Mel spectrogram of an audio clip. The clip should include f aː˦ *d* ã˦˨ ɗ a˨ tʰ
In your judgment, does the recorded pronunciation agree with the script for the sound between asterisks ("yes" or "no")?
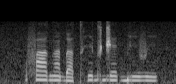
yes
